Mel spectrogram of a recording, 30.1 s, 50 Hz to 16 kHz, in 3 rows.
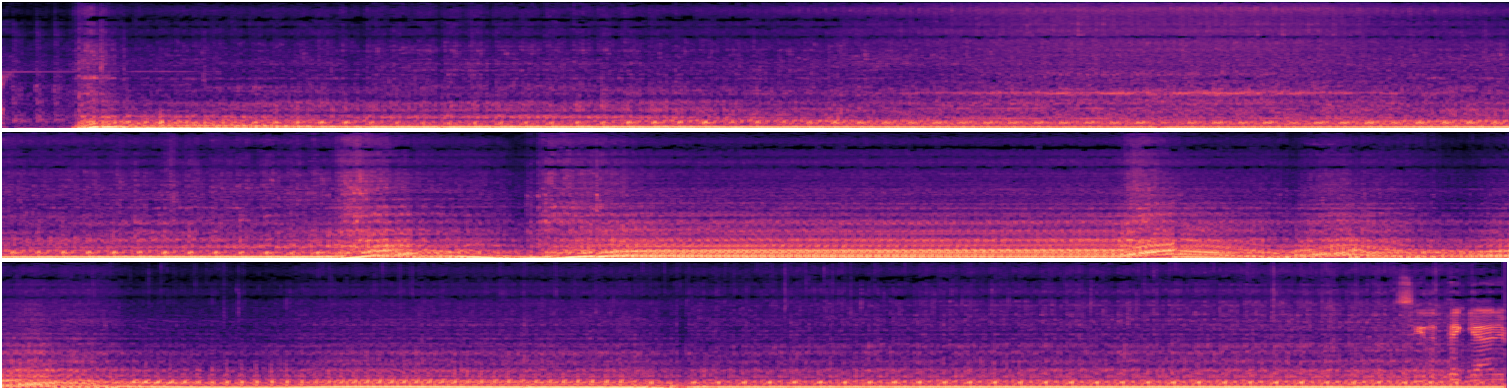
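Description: Indmar 5.7 V8 inboard boat engine starting about half a second in and running while antifreeze is drawn through its cooling system for winterizing. Its pitch rises and falls twice in the middle as it is revved, then it settles back to a steady idle.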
